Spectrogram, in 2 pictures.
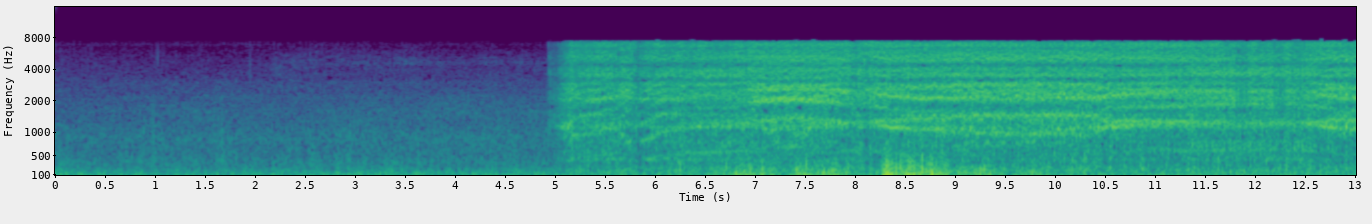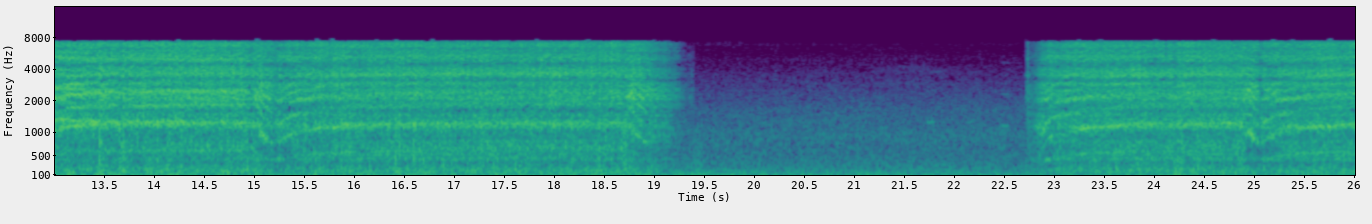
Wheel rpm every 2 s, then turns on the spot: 0, 0, 40, 150, 160, 160, 160, 140, 160, 70, 0, 50, 150.
none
